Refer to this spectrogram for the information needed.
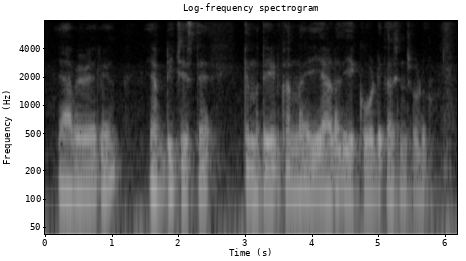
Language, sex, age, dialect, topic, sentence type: Telugu, male, 18-24, Utterandhra, banking, statement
